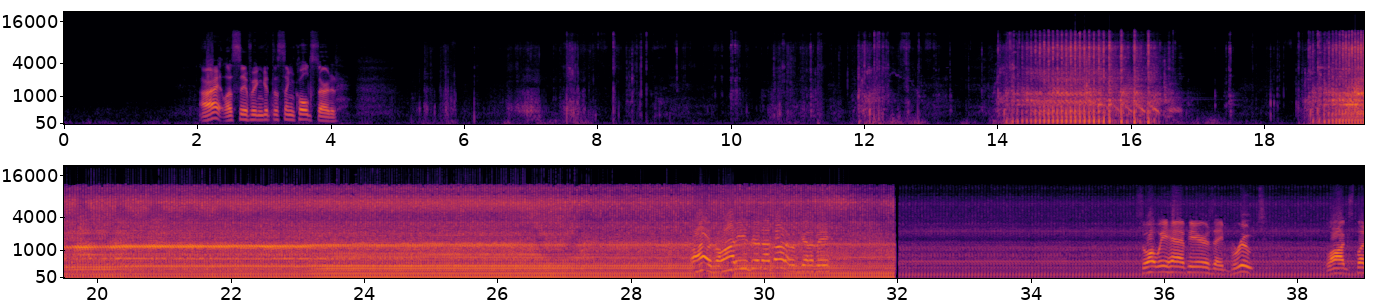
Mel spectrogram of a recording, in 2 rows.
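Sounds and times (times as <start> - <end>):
small gas engine running: 11.9 - 17.0, 18.5 - 39.0.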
